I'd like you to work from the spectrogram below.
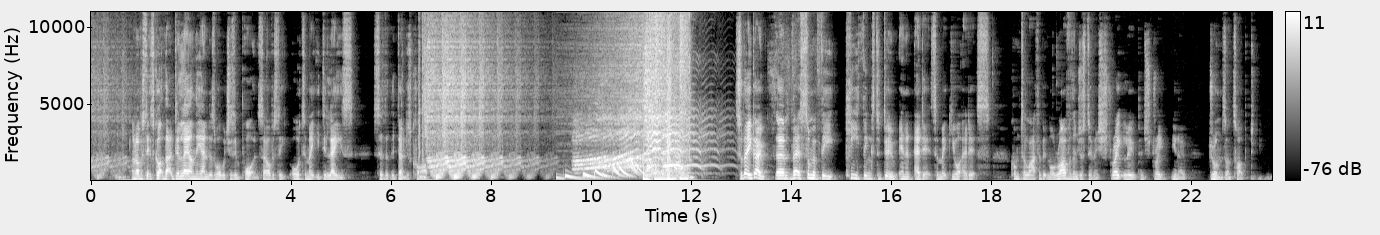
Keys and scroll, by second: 0.4 space, 6.4 space, 11.8 space.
